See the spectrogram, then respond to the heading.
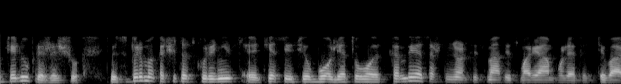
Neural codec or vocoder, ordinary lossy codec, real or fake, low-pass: none; Opus, 64 kbps; real; 3.6 kHz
